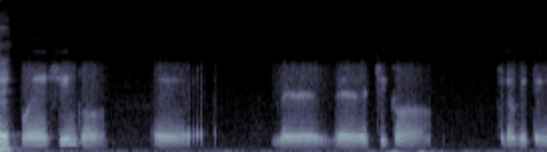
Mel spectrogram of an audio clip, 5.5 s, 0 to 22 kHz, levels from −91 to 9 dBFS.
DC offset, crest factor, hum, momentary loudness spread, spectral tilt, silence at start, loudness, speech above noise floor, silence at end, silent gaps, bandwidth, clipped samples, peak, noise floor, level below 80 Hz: under 0.1%; 22 dB; none; 16 LU; -7.5 dB/octave; 0 s; -34 LUFS; 25 dB; 0 s; none; 11 kHz; under 0.1%; -12 dBFS; -58 dBFS; -56 dBFS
